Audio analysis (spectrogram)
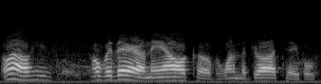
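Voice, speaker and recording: A woman's voice: fairly low pitch, lively intonation, brisk, close to an everyday voice. An actress playing an easygoing, worldly saloon woman in a radio western, talking in a casual, knowing way. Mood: knowing, gossipy. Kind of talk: 1950s radio western acting. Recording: thin, phone-like old radio recording.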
